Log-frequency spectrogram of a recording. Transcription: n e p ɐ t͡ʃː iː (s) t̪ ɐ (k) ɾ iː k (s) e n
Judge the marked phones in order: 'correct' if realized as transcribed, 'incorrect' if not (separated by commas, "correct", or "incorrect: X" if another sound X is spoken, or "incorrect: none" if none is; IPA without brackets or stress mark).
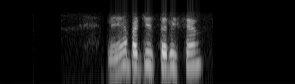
correct, incorrect: none, correct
